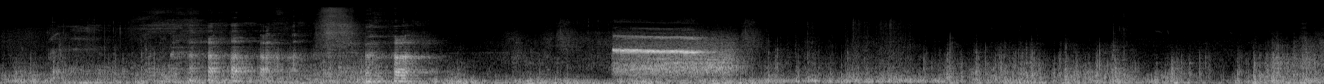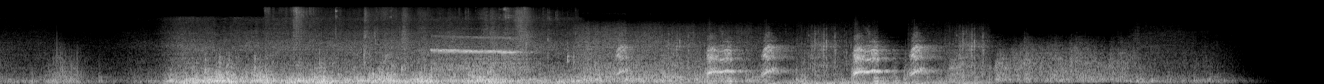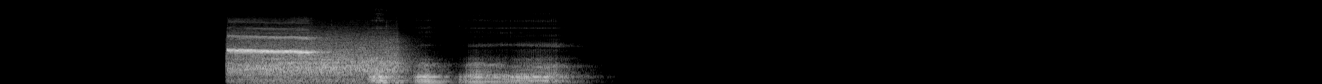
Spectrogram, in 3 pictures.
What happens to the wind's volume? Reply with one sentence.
The volume of the wind goes up, then down.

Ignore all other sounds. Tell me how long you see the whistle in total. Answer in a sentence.
You can hear the whistle for 4 seconds altogether.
